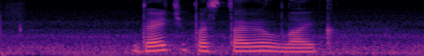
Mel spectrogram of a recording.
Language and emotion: Russian, neutral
